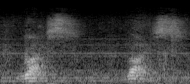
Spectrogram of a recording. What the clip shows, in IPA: raɪs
